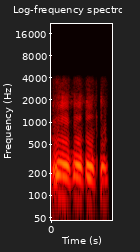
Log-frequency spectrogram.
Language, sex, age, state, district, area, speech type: Malayalam, male, 45-60, Kerala, Idukki, rural, conversation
